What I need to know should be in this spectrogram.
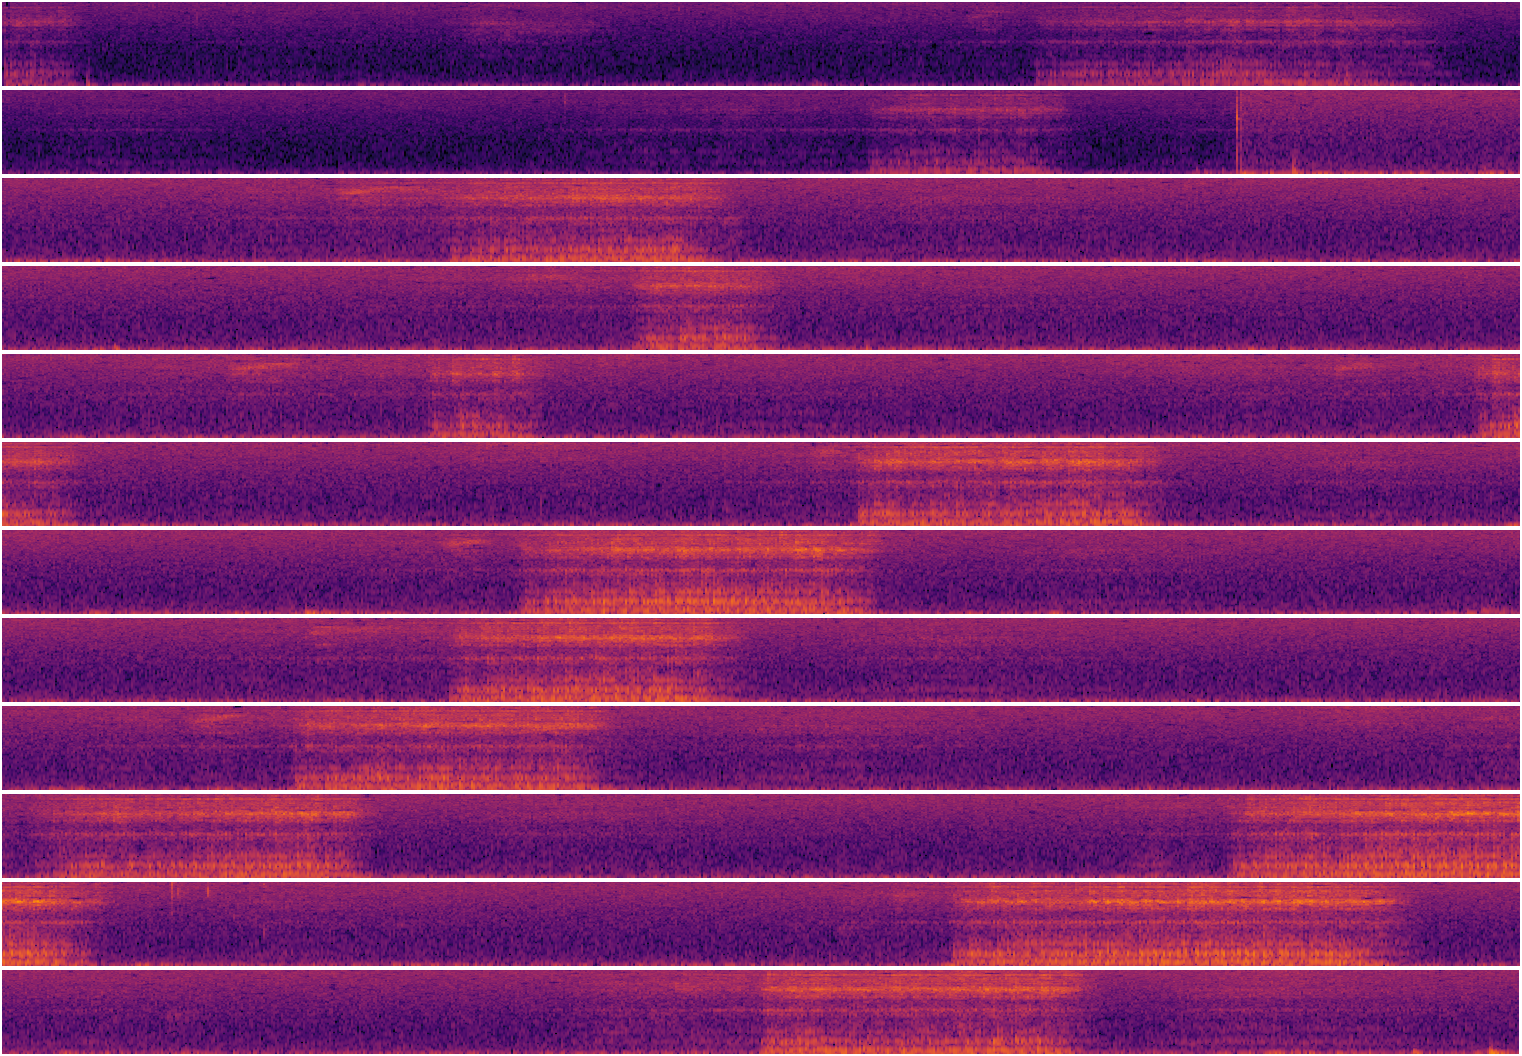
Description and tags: male adult snoring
